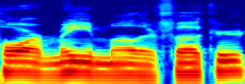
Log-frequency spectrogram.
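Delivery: plain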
